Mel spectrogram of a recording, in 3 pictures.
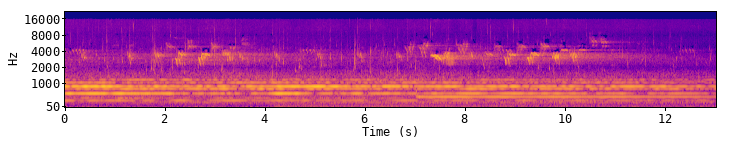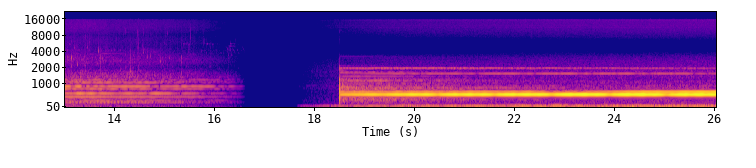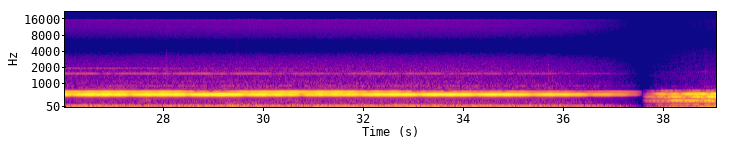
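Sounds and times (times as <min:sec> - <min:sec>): crystal singing bowl ringing: 0:00.0 - 0:12.3, 0:18.5 - 0:39.0.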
